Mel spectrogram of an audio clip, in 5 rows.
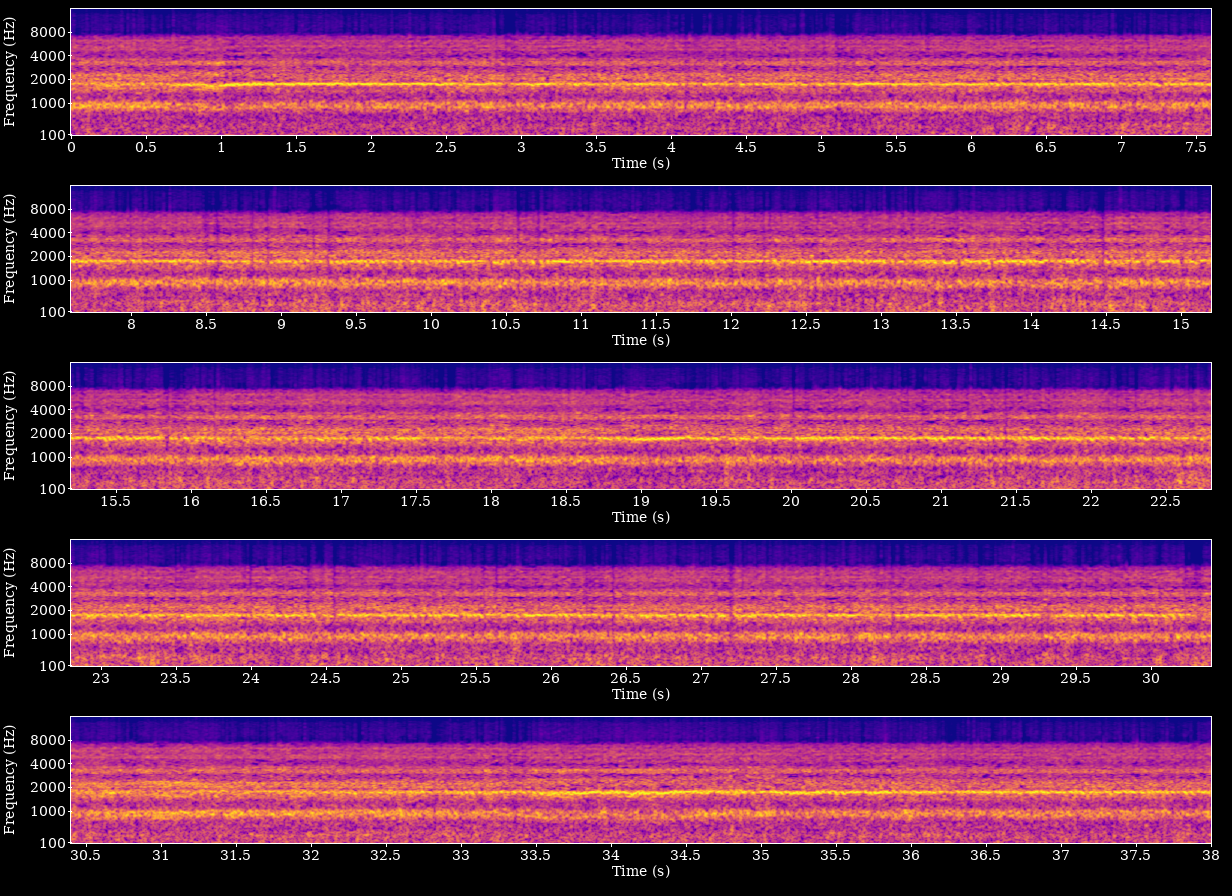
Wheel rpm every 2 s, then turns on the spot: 230, 230, 230, 230, 230, 230, 230, 230, 230, 230, 230, 230, 230, 230, 230, 230, 230, 230, 230.
none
